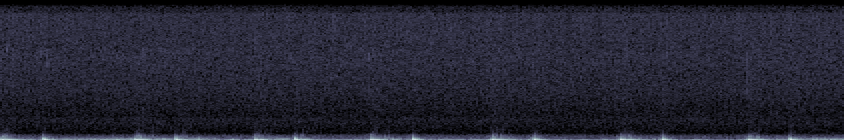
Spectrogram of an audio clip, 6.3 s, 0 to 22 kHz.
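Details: Normal heart sounds in an adult male: regular paired low lub-dub thumps at about 67 beats a minute, heard by stethoscope in full heart auscultation.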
